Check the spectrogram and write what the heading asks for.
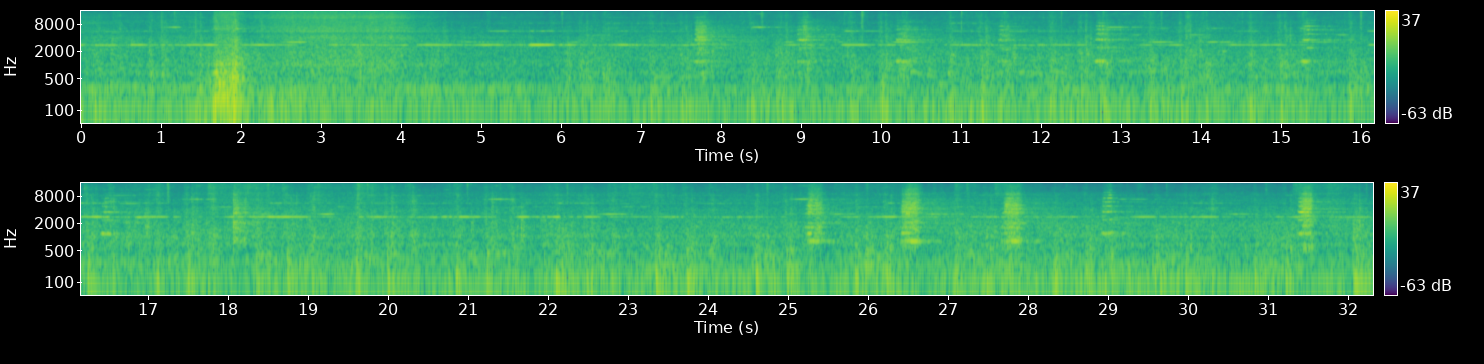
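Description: Welded wire mesh machine running: a steady machine noise with a high whine, punctuated by sharp knocks every one to three seconds as the welding head fires and the mesh is advanced. A loud burst of hiss comes about two seconds in.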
